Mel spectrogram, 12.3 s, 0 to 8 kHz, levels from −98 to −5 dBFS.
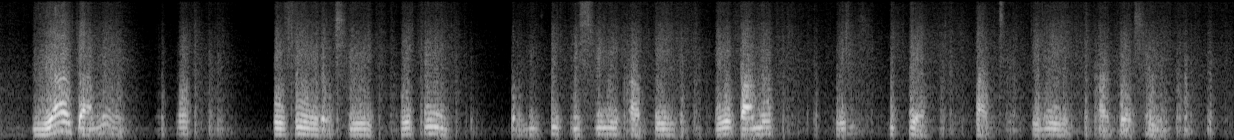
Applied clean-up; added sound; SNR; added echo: neural mask model RNNoise.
